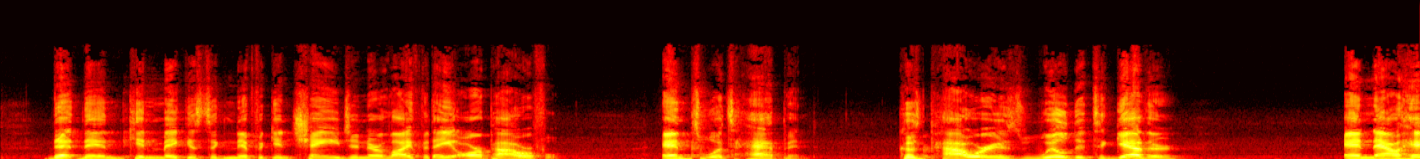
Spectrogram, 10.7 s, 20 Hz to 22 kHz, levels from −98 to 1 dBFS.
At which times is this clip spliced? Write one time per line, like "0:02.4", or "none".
0:00.9
0:03.2
0:05.2
0:06.9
